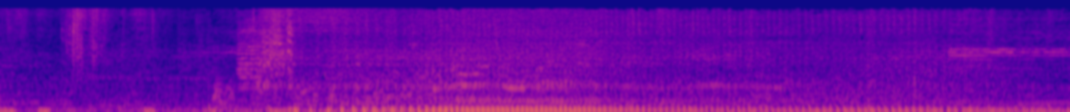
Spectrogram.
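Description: Motorcycle engine running close by, its exhaust pulsing; it comes in about two and a half seconds in, is loudest around five seconds, then runs on steadily.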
